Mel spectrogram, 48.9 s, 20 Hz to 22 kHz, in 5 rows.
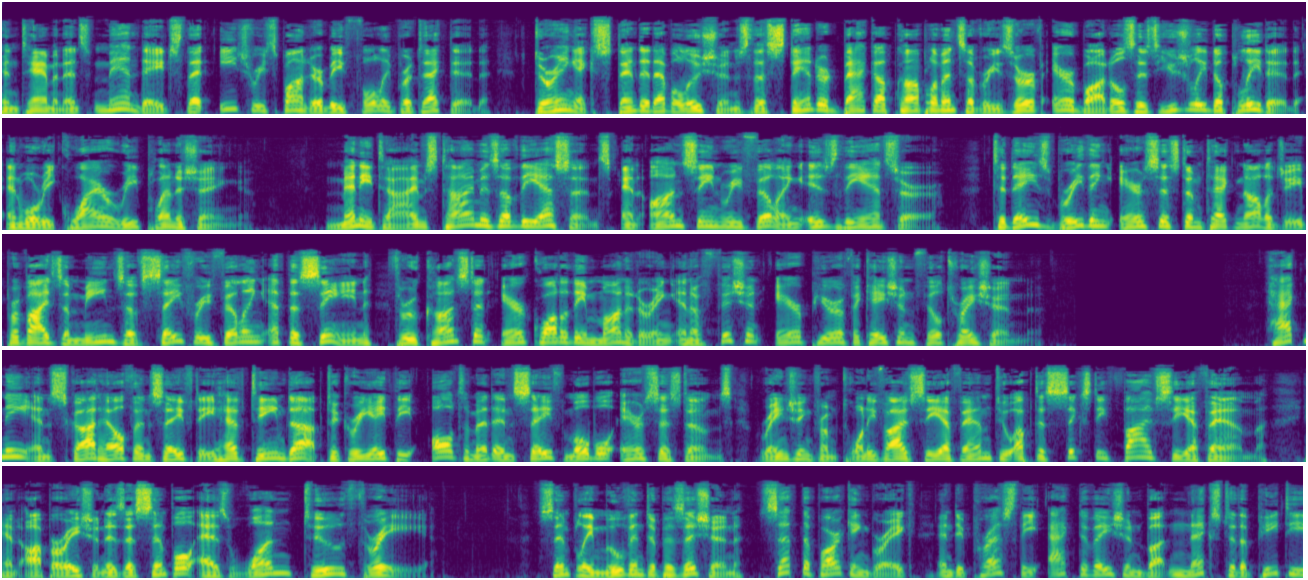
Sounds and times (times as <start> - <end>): Speech: 0.0 - 27.4, 29.1 - 42.4, 43.2 - 48.8.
